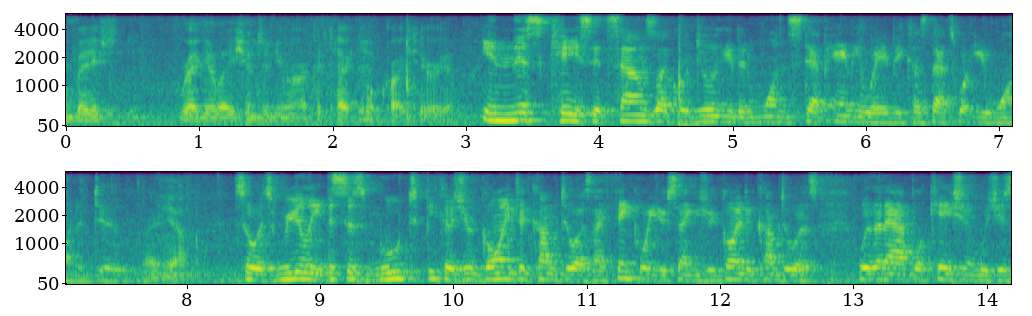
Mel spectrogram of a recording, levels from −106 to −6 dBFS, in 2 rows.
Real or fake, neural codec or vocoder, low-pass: real; none; 5.4 kHz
